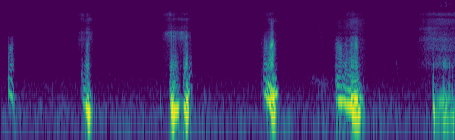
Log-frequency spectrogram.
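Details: Elderly pet cat snoring while asleep indoors: rough, low rattling snores in bursts roughly every two seconds, some doubled, with quiet pauses between breaths.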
